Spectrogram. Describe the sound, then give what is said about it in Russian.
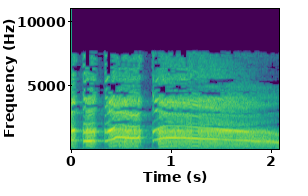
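A rooster crows loudly: a few short clipped bursts lead into a long harmonic call that rises briefly and then trails off in a slowly falling tone, heard alone. “Около 3 часов ночи петух проснулся, взмахнул крыльями и оглушительно пропел свое веселое”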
